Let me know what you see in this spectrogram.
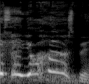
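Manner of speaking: squeaky, very high-pitched voice. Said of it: "he sounded so high pitched".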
